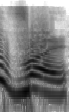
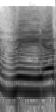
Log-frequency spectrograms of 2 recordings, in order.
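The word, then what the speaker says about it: were: ई इसे हम पढ़ेंगे वर बहुत सारे लोग इसे गलत प्रोनाउंस करते हैं इसे वेयर पढ़ते हैं बट नहीं इसकी प्रोनंसिएशन है वर वर ठीक है वर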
